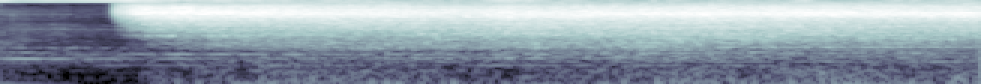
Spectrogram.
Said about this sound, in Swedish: Och vad händer egentligen nu där nere i pannan då? Nu har vi, har vi deglacerat pannan med vitt vin och eh, fett från guancialen.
